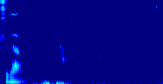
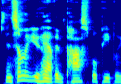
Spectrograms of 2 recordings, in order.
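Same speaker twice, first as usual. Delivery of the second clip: normal talking voice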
